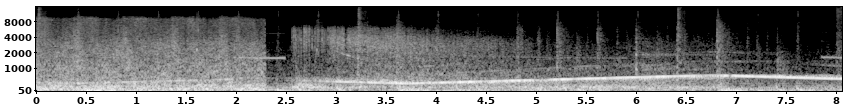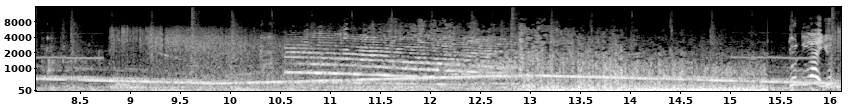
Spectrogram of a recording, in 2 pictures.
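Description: A wartime air raid siren in Ukraine wails slowly up and down in long rising and falling sweeps, loud and continuous over a rumbling background.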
